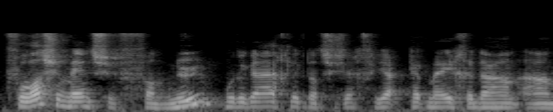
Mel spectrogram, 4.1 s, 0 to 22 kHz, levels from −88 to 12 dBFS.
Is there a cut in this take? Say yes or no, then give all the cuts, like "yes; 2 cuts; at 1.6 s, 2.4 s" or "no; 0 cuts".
yes; 3 cuts; at 1.7 s, 2.3 s, 3.1 s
